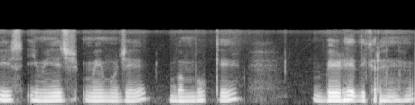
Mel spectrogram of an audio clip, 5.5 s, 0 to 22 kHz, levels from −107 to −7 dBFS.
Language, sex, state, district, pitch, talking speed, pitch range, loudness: Hindi, male, Arunachal Pradesh, Lower Dibang Valley, 125 Hz, 110 wpm, 120-135 Hz, -18 LUFS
